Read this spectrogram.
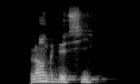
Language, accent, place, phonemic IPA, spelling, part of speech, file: French, France, Lyon, /lɑ̃ɡ də si/, langue de si, noun, LL-Q150 (fra)-langue de si.wav
- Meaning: any of the Old Spanish dialects during the Middle Ages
